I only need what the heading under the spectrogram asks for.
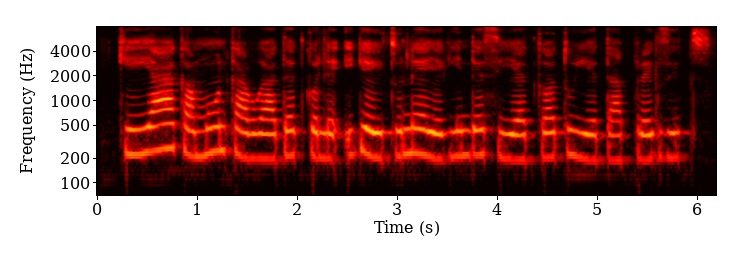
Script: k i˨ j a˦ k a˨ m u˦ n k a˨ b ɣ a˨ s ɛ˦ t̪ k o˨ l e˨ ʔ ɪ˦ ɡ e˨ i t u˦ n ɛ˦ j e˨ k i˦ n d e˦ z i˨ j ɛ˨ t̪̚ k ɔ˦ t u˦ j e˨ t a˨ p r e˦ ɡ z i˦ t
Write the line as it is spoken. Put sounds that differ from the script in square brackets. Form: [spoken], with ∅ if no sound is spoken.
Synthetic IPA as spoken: k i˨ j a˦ k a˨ m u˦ n k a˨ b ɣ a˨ [t] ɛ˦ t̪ k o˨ l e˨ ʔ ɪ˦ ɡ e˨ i t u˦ n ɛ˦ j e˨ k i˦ n d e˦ [s] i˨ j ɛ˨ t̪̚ k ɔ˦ t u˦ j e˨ t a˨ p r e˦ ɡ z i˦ t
